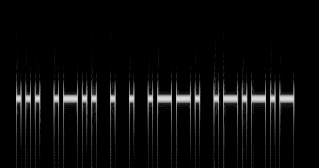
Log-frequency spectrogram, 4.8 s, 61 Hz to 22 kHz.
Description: Morse code, heard as a keyed tone, about 17 wpm, 700 Hz. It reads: SLEEP.
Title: Sentences from Top 1000 Words - Review Part 1 - 17wpm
